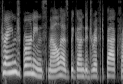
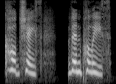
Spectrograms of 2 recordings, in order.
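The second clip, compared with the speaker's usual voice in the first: high fragments split by a pause; pained; 8 semitones higher, 4 dB louder than usual. A narrator's reading. Chrissy reports her phone calls, pained. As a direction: squeeze out each bit through pain. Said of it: "She shudders with pain".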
